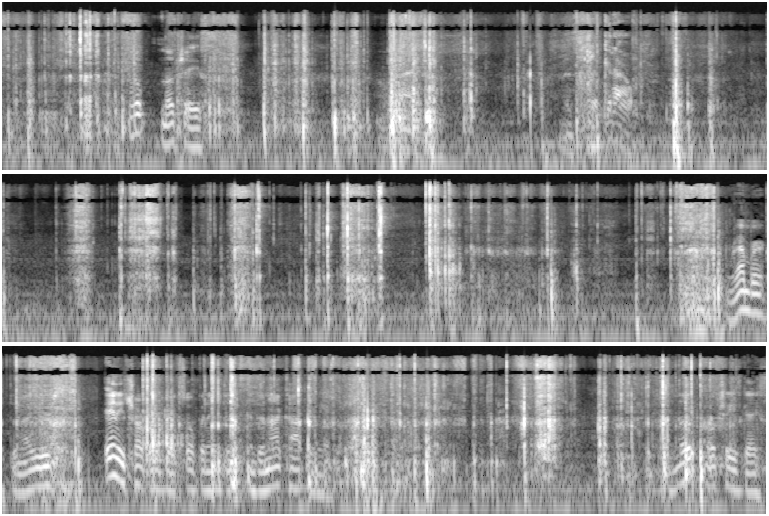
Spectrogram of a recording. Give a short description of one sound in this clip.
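Plastic packages clatter inside a cardboard box.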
